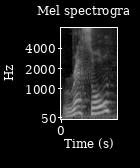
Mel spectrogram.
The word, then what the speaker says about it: wrestle: Le T muet. Il existe des mots où le T ne se prononce jamais, comme par exemple les mots qui se terminent en STLE, comme le verbe to whistle, qui veut dire siffler, ou encore wrestle, qui veut dire lutter.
